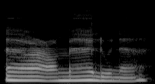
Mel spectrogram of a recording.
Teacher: عین پر جھٹکا نہ آئے اور نہ ہی عین کی حمزہ جیسی آواز آئے، الف کی آواز الگ اور عین کی آواز الگ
